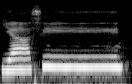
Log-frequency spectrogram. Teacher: یہاں پر جو سین ہے یہ بڑی مد ہے، اس کو ہم 6 سیکنڈ اسٹریچ کریں گے. ٹھیک ہے، 6 سیکنڈس.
